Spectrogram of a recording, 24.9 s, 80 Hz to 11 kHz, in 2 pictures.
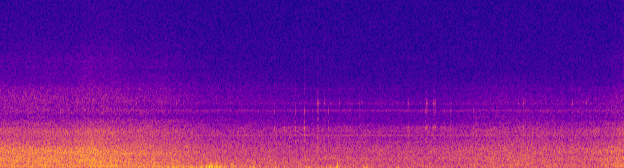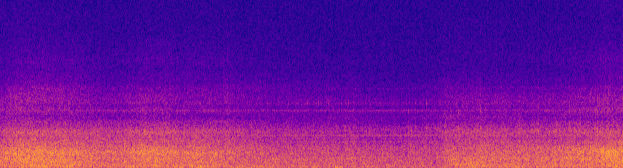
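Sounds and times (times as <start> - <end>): surf washing onto beach: 0.0 - 24.9.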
